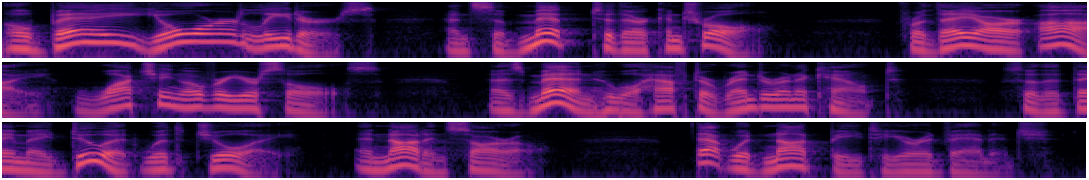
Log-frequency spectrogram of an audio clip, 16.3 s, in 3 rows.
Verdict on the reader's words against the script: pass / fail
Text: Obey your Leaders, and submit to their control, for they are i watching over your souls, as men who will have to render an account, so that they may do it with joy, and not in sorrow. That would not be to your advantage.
pass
